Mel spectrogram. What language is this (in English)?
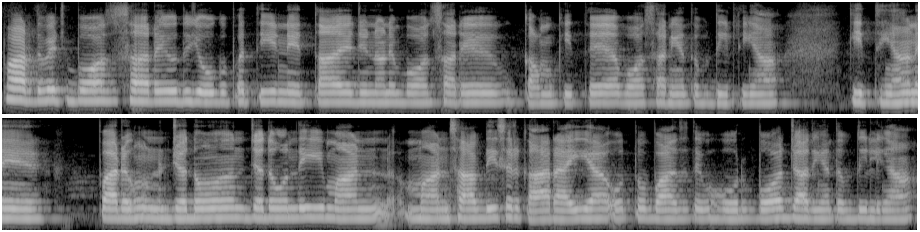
Punjabi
